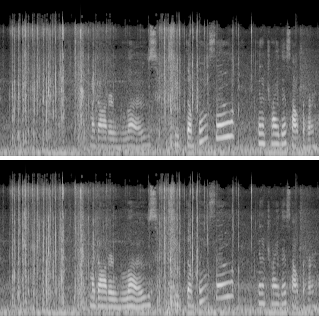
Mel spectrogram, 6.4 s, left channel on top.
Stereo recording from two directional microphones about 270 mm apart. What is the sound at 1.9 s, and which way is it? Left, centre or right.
Speech, centre.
